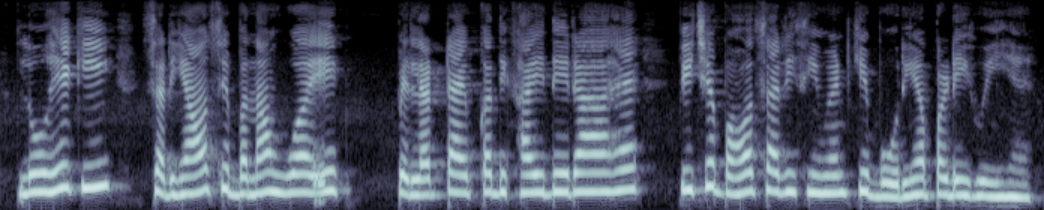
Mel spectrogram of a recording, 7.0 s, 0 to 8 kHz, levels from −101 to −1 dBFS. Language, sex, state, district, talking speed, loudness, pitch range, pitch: Hindi, female, Chhattisgarh, Rajnandgaon, 205 wpm, -21 LUFS, 240-275 Hz, 260 Hz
